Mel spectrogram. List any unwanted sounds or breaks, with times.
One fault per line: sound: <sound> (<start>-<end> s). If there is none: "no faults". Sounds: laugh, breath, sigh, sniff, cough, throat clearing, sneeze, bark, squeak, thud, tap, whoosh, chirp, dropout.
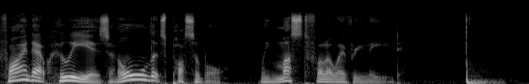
sound: thud (4.7-5.1 s)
